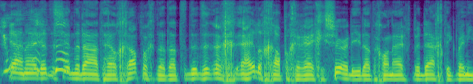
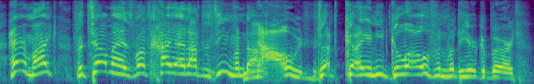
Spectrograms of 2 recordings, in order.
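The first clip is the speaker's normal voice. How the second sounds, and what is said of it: Dutch with put-on American accent. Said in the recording (Dutch): “Nederlands dubben, maar met een Amerikaans accent”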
